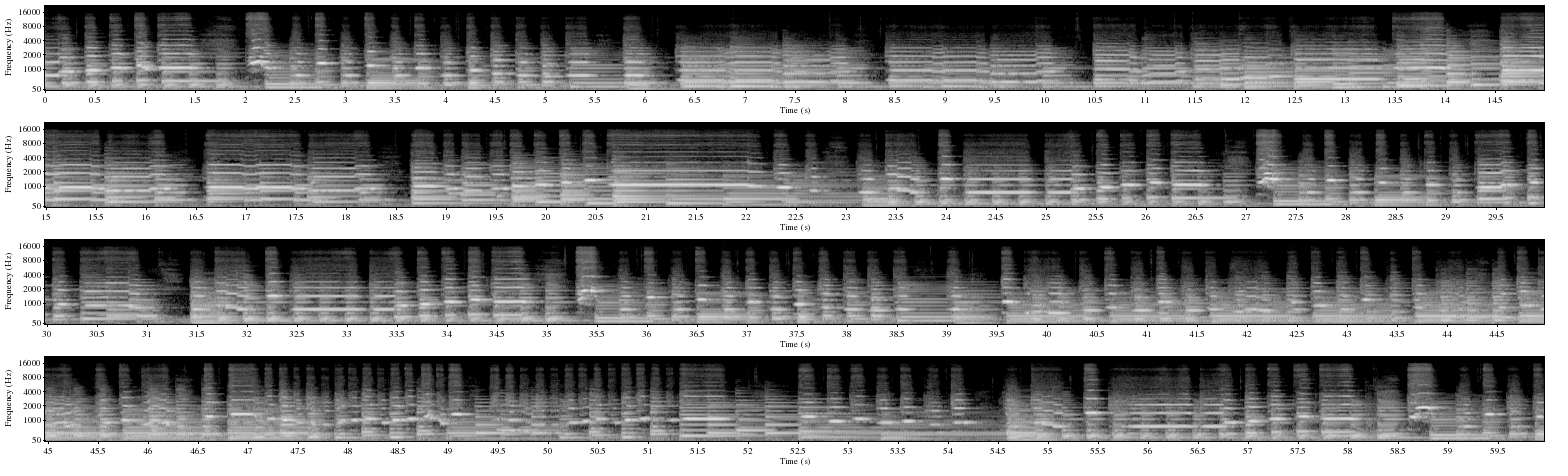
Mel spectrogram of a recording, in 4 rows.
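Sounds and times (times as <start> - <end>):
flute melody: 0.0 - 59.9
piano accompaniment: 0.0 - 59.9.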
